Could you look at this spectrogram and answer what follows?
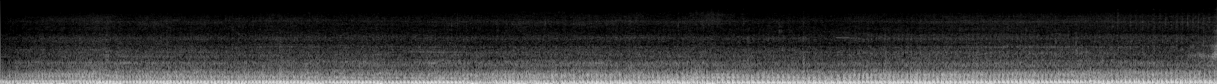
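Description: A Yamaha R3 sports motorcycle cruising on an open road toward Ladakh, its engine droning loud and steady with a constant low hum and heavy wind rush, no talking.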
